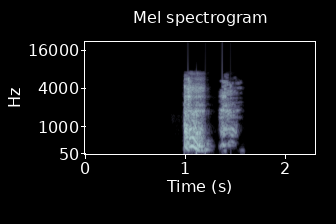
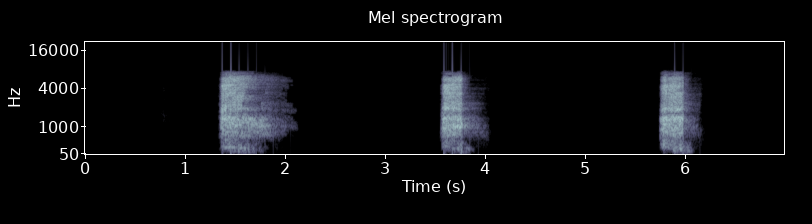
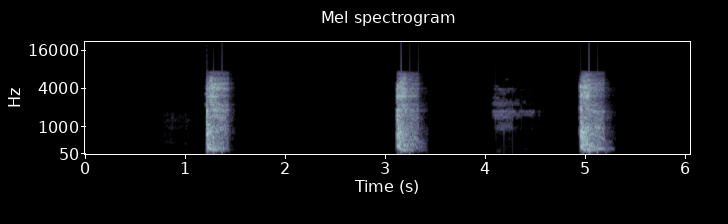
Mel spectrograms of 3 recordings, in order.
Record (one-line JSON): {"cough_length": "2.3 s", "cough_amplitude": 30889, "cough_signal_mean_std_ratio": 0.31, "exhalation_length": "7.0 s", "exhalation_amplitude": 32767, "exhalation_signal_mean_std_ratio": 0.28, "three_cough_length": "6.1 s", "three_cough_amplitude": 32768, "three_cough_signal_mean_std_ratio": 0.24, "survey_phase": "beta (2021-08-13 to 2022-03-07)", "age": "18-44", "gender": "Female", "wearing_mask": "No", "symptom_none": true, "smoker_status": "Never smoked", "respiratory_condition_asthma": false, "respiratory_condition_other": false, "recruitment_source": "REACT", "submission_delay": "1 day", "covid_test_result": "Negative", "covid_test_method": "RT-qPCR", "influenza_a_test_result": "Negative", "influenza_b_test_result": "Negative"}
